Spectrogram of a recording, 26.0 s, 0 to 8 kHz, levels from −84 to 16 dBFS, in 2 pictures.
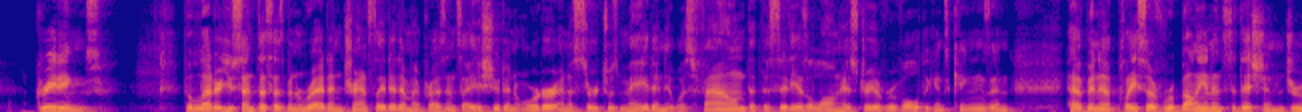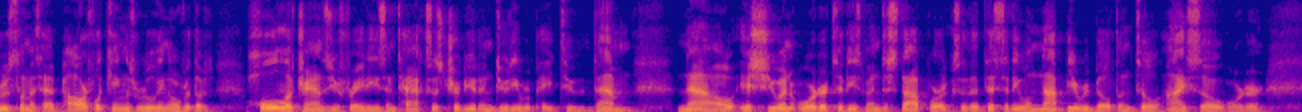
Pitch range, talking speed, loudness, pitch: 120-150 Hz, 205 wpm, -19 LUFS, 135 Hz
